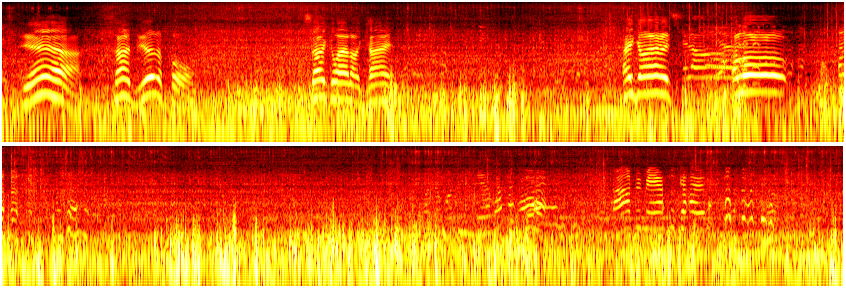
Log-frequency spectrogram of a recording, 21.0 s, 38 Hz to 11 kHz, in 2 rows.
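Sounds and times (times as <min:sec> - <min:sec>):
motorcycle tricycle engine rumble: 0:00.0 - 0:21.0
voices calling out: 0:03.6 - 0:13.2, 0:14.9 - 0:21.0.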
